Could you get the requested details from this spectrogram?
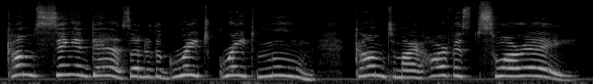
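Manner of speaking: shouting invitation. Acted. Possum shouting his invitation to the frogs. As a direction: call it out over the pond. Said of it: "Possum shouted".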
